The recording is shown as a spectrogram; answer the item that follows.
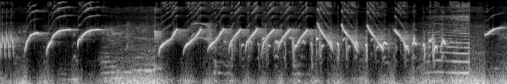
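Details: Canary in steady song, used to stimulate young or silent canaries: a few rising whistles, then a rapid run of curved notes, a stuttering twittered section and a brief steady tone.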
